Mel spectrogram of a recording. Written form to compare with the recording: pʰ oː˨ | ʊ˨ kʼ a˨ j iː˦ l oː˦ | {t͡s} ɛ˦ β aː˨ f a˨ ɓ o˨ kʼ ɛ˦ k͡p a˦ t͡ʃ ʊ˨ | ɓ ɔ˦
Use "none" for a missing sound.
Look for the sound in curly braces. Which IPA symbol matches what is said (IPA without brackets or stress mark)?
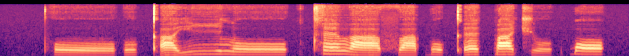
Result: tʰ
